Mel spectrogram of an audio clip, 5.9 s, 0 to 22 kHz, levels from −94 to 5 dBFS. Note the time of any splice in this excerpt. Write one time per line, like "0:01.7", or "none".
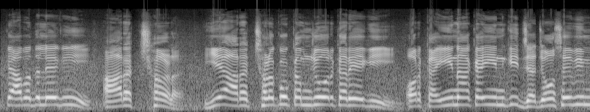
0:00.9
0:01.9
0:03.9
